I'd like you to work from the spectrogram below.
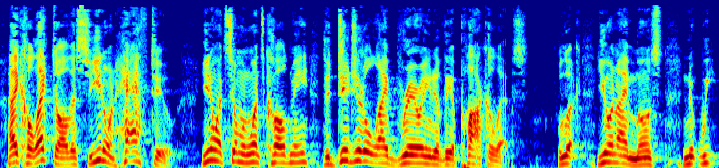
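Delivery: breathless nerdy enthusiast showing off his stash; manic collector Wade. Acted. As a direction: rattle it off like an excited hoarder. Wade again.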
